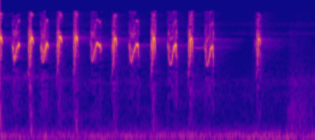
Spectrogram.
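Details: A Black Sunbird, played to stimulate other sunbirds to sing, gives a fast run of about a dozen sharp, very high chipping notes, then pauses before one last note.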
